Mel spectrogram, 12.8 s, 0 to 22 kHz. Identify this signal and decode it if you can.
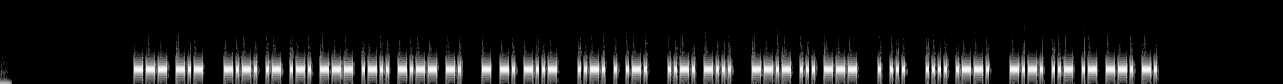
Morse code, heard as a keyed tone, about 40 wpm, 700 Hz. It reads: OK CAROLYN TNX FER FB QSO ES HP CUAGN
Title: Practice QSO - Exchange 4 - Ending - 40wpm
